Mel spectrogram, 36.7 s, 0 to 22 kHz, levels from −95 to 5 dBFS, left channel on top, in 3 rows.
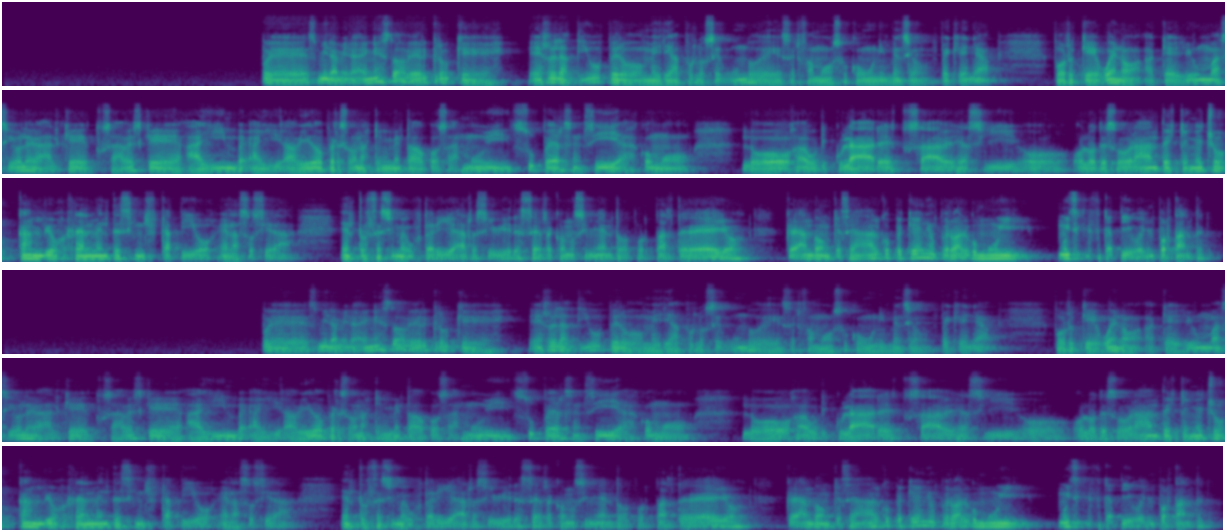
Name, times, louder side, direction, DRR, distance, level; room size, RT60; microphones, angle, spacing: voice 1, 2.6-5.0 5.3-31.9 32.3-34.8 35.0-36.5, left 4 dB, 70° left, 13 dB, 0.5 m, -33 dB
15.5 x 6.6 x 5.7 m, 0.66 s
head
